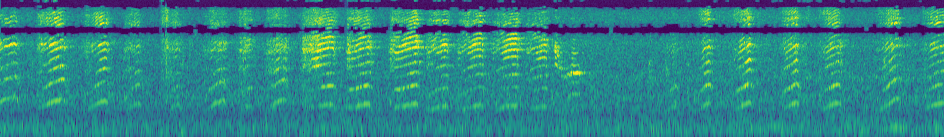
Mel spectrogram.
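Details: Australian magpie adult feeding a baby magpie: dense run of short, bowed, ringing call notes repeated rapidly, several overlapping at times, against constant low background rumble.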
